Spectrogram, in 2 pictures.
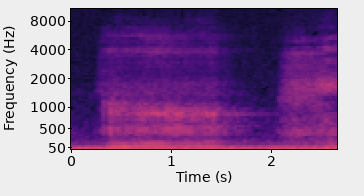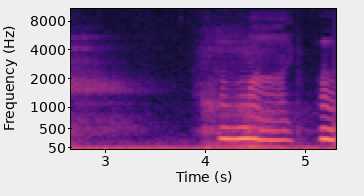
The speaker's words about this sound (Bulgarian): Само една вещица може да хърка така в възглавницата.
